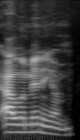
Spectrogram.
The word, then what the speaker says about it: aluminium: Should that only one firm is producing, or suppose that only one firm is producing aluminum, or as the British say, aluminium, should we start yelling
